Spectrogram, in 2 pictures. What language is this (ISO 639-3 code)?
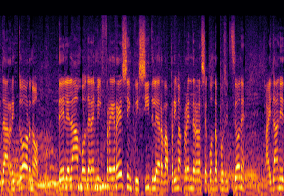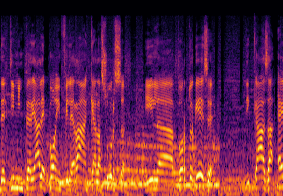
ita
